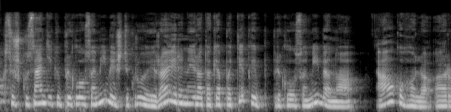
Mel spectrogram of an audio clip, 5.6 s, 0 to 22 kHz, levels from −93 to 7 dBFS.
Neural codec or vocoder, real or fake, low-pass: none; real; 14.4 kHz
